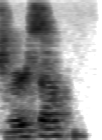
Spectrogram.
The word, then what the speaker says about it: Traverso: That's spelled in both. Yes, please. Yes, sir. My name is Joseph Traverso, spelled JOSEPHTRA, V as in Victor, ERSO.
